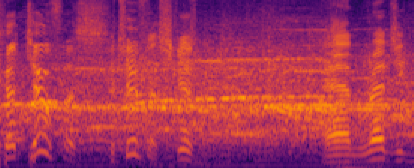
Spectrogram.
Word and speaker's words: Kutafis: And the last starter for Denbigh will be Alonzo Randall, and they are coached by Dennis Kutafis. Did I pronounce that right? Kutufis.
